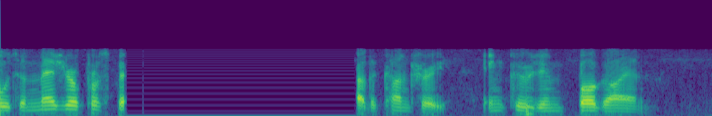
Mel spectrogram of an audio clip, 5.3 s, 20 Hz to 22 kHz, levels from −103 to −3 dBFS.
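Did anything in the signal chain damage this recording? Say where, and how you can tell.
Yes. The codec stage shapes the whole clip. This is GSM full-rate coding. The audio is confined to the telephone band, about 300 Hz to 3.4 kHz, with nothing above it. A buzzy, gravelly roughness sits on the speech throughout and is plainly audible. The codec models the vocal tract and drives it with a sparse pulse excitation, keeping only a fraction of the detail. That coarse excitation is what makes the grain. The sound fits the 13 kbps full-rate codec.

There is an audio dropout to silence from 0.93 to 2.68 s, about 1.75 s long. The speech cuts off right after "a measure of" and resumes at "the country". The gap is silent with no room tone underneath. So this is not a quiet passage in the recording. The input or link was likely lost upstream while the encoder kept writing silence. Whatever was spoken in between is gone.

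GSM bit errors appear from 3.90 to 4.00 s, just after "the country". For about 100 ms the speech breaks into a short burst of distorted, garbled sound. This happened on the radio link. Corrupted bits reached the decoder and upset its filter, pitch or gain values. The spectrum bends or the level jumps for those frames. The burst fits a few damaged 20 ms frames at an error rate of around half a percent.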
